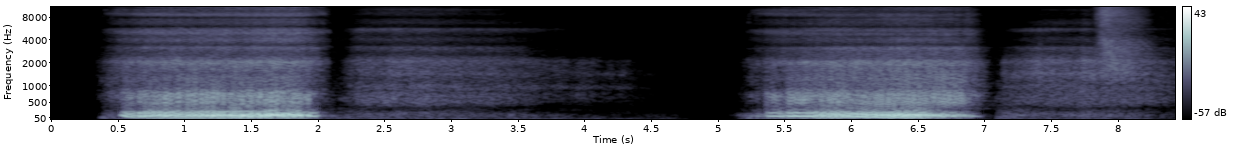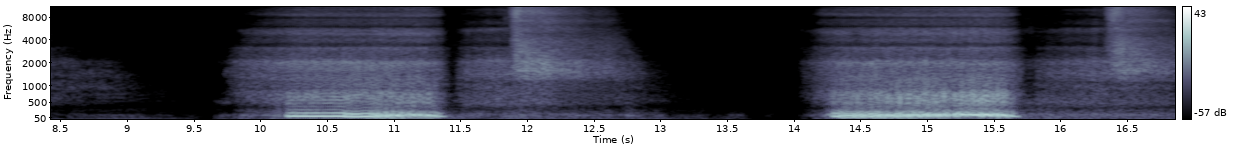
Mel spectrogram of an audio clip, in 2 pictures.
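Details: Loud, rough snores on each inhalation with quieter whistling exhalations, about four breath cycles in 17 seconds, from a sleeping man; ordinary snoring.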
